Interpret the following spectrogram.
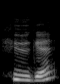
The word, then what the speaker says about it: hygge: And you mentioned hygge. Am I pronouncing that right?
